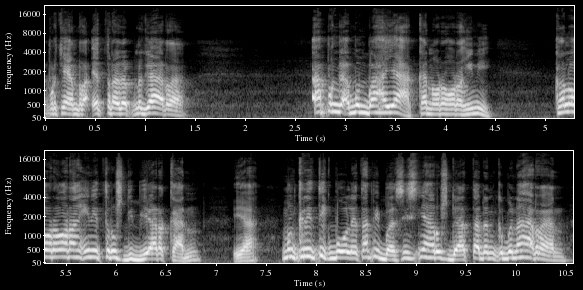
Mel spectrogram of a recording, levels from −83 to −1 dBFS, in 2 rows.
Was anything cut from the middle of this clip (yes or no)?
no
